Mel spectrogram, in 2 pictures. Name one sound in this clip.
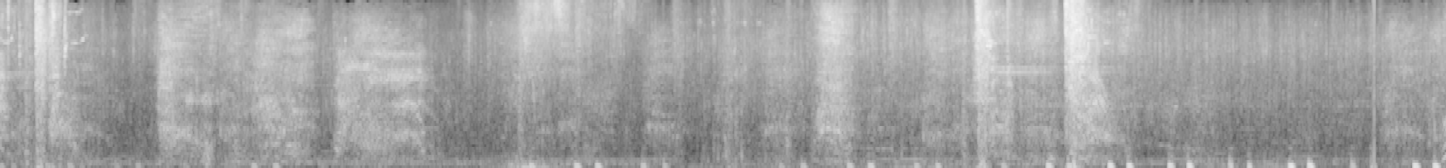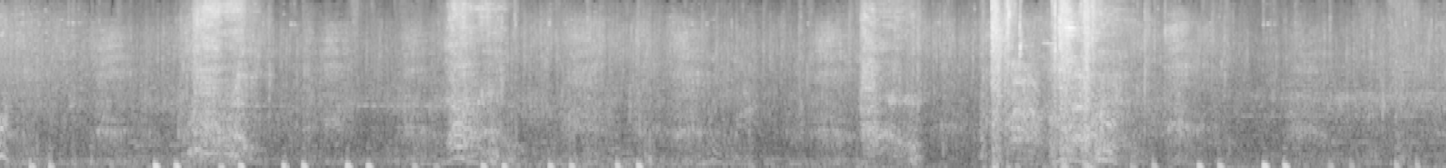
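A sword swings and slashes through the air.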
